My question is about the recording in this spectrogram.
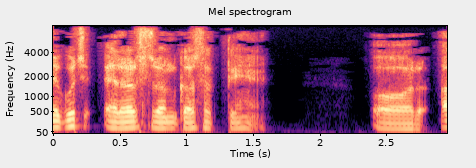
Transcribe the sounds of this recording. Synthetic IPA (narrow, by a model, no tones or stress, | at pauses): ẽkʊt͡ʃʰɛːɾəɾsɾɐ̃nkɐɾsɐk̚t̪eɦɛ̰̃ː | ɔːɾɐ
